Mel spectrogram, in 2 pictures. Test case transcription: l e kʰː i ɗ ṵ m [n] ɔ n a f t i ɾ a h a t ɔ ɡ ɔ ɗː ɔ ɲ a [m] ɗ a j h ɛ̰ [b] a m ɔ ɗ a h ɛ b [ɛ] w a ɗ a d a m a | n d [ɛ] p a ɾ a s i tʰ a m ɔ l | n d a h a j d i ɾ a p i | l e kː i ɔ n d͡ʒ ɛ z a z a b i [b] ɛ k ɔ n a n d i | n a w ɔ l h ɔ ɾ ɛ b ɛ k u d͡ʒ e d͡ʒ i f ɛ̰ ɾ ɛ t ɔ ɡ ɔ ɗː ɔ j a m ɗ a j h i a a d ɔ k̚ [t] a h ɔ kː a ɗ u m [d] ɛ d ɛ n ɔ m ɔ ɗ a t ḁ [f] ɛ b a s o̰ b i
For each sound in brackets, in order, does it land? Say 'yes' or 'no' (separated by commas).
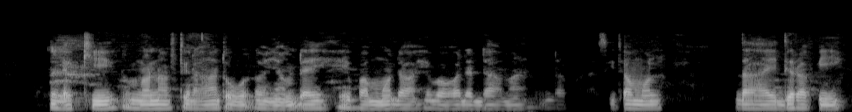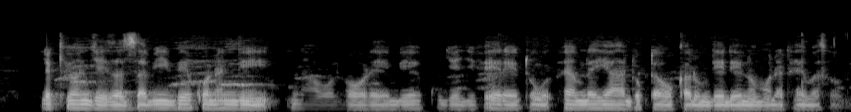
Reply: yes, yes, yes, no, no, yes, yes, yes, no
